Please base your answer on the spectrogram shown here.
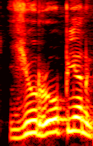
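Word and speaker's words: European: इस dash यूरोपियन country अब यूरोपियन शब्द हलाकि से शुरू होता है बट इसका उच्चारण भी या से शुरू होता है ना कि किसी वलसाड कि Italy used S ए यूरोपीयन country university यूरोपियन एक जैसा उच्चारण है यह तरह से दोनों की शब्दों की आवाज शब्दों का शुरुआत में यह की आवाज आती है इसीलिए इटली इज अ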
